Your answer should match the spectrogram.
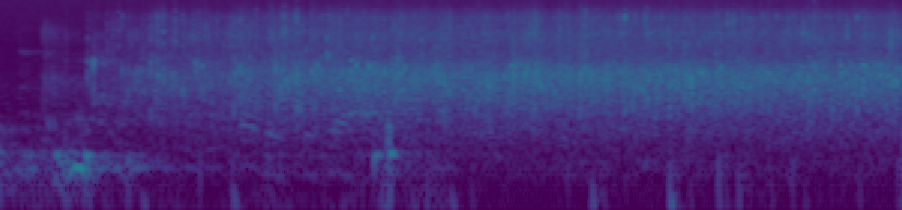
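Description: Audience applauding, building up over the first second and then holding steady, with a few brief low thumps.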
